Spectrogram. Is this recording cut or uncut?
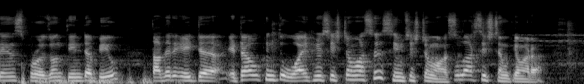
cut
